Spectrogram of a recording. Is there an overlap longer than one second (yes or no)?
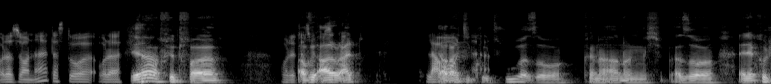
no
